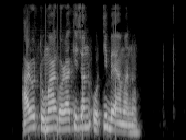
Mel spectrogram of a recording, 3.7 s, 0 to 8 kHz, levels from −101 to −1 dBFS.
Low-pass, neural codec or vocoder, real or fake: 7.2 kHz; none; real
